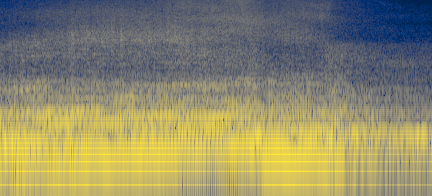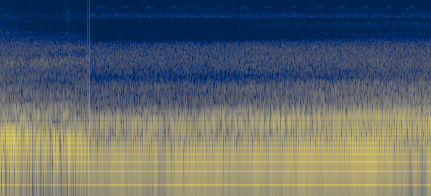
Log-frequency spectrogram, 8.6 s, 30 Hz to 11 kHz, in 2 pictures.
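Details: 6.5L turbo diesel pickup with straight-piped exhaust, after replacing passenger-side exhaust manifold gasket: deep rev dropping back to a steady, even idle rumble, no ticking leak at the manifold; exhaust sounds normal.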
